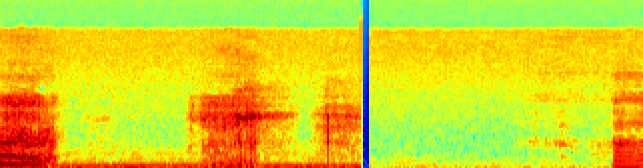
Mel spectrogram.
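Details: Low rumbling snoring bursts from a sleeping adult, separated by quieter breathing gaps, recorded with a snoring-tracking app.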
